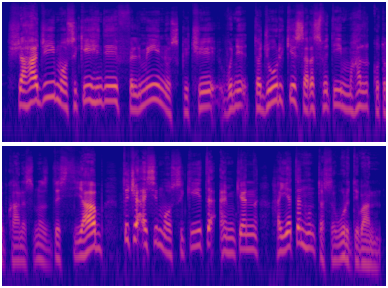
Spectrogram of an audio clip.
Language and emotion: Kashmiri, neutral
